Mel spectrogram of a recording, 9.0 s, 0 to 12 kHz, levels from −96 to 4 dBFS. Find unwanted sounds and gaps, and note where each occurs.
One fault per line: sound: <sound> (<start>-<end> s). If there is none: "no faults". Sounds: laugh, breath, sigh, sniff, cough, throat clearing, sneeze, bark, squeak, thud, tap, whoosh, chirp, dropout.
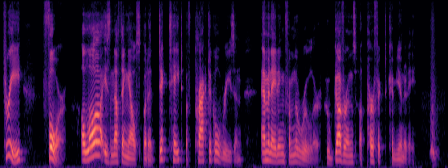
sound: whoosh (8.6-8.8 s)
